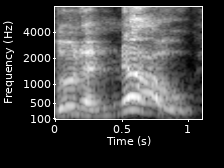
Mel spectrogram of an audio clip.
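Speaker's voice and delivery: loud yelling at a very high pitch. Retelling yelling at their dog that caught a duck, retelling a yell at a dog. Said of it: "I'm yelling at her".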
